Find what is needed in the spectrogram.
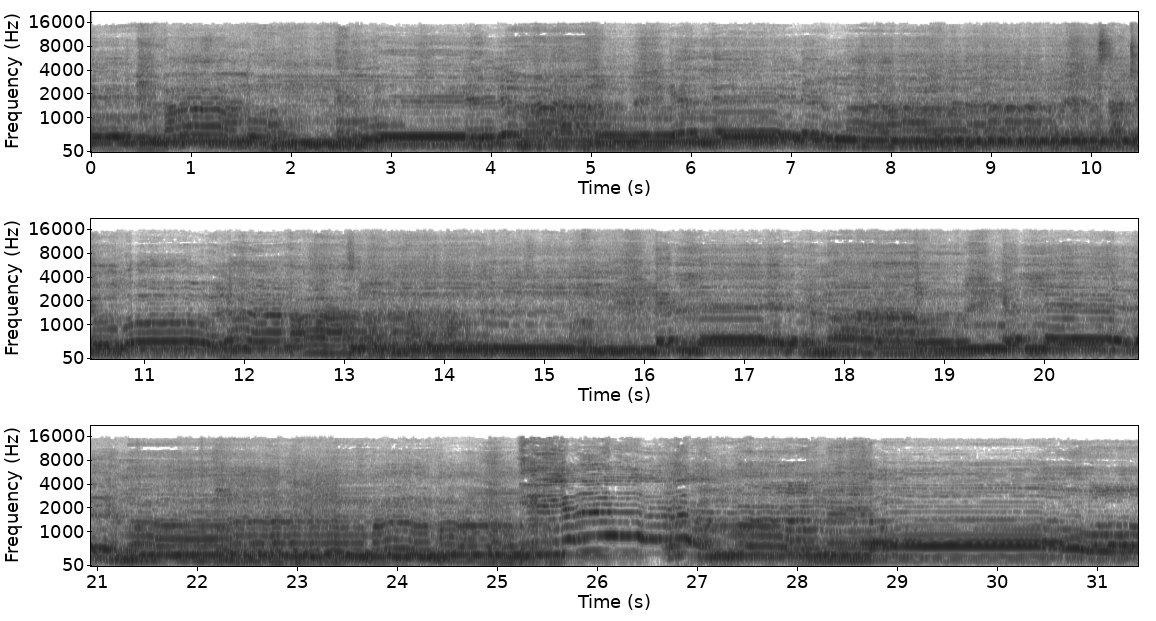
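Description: A group of men singing a gwijo, a Zulu a cappella chant song, in several voices: a lead line moves over a steady held note from the others. Near the end a loud, high swooping call rises over the group.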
